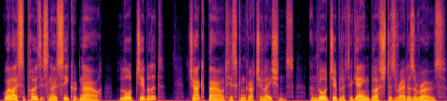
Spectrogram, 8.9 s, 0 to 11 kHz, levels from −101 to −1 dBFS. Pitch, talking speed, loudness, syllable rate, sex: 125 Hz, 155 wpm, -17 LUFS, 4.6 syllables/s, male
